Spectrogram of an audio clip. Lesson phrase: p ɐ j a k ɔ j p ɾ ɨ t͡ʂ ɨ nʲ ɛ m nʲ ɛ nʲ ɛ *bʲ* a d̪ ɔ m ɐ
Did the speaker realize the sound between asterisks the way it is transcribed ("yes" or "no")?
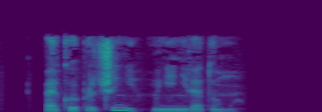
no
